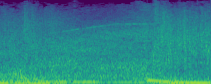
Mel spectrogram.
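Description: A loud, close gunshot in a PewDiePie video game, shooting at Nazis: a single heavy boom with a deep rumbling tail, then a second low thud.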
